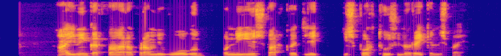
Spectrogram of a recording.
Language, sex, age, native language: Icelandic, male, 40-49, Icelandic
